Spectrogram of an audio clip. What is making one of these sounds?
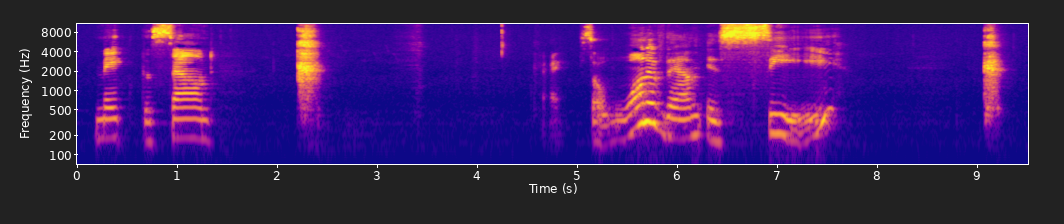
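A woman speaks clearly and slowly close to a microphone, as if teaching.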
